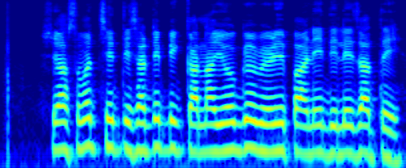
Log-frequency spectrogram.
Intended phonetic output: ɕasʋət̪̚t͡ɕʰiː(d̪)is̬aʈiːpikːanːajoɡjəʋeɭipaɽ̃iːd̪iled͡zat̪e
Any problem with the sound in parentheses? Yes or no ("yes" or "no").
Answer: yes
